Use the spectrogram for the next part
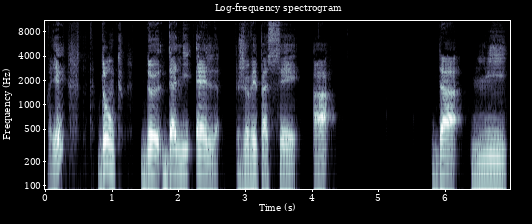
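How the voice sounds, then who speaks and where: This French lecturer teaches his university class one step at a time, hesitating on fillers as he pronounces words aloud for students. The voice is a bit husky with lively intonation and wide pitch swings, recorded close, dry and without echo.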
